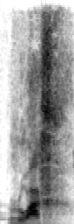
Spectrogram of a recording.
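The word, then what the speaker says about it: רוּחַ: Roach así como suena se pronuncia la c en hebreo como J ruaj se le só y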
